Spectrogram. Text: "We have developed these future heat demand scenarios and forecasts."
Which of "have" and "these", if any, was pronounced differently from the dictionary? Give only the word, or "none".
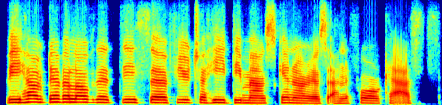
these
